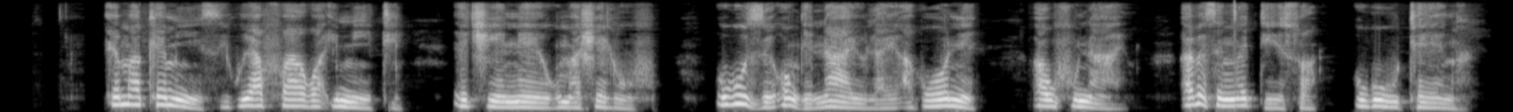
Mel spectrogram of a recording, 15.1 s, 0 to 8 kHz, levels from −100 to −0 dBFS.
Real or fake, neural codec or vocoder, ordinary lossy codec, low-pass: real; none; AAC, 48 kbps; 7.2 kHz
